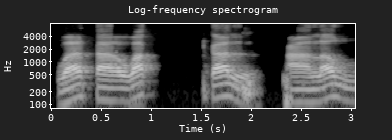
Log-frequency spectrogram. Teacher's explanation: dengan huruf wau bacaan izhar syafawi dibaca jelas juga Wat tawakal kafnya dibaca dobel ada tasdidnya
